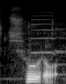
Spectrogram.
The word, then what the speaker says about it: Suro: Kata Asura dalam pengucapan lidah orang Jawa berubah menjadi suro.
